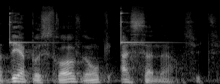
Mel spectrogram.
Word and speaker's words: asana: D'A'ASANAS, mais on prononce asana. Je rappelle la question. Dans quelle discipline parle-t-on d'asana? Asana.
